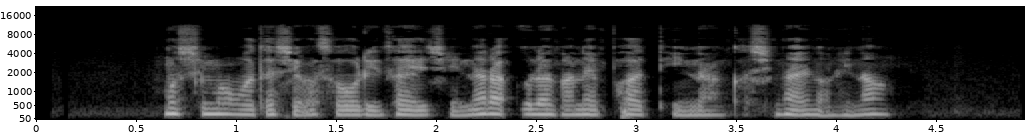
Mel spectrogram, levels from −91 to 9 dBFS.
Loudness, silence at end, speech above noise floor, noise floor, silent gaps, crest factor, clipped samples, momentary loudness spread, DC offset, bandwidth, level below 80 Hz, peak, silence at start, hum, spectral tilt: -27 LUFS; 0.65 s; 39 dB; -66 dBFS; none; 20 dB; under 0.1%; 6 LU; under 0.1%; 11.5 kHz; -64 dBFS; -8 dBFS; 0.65 s; none; -5.5 dB/octave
